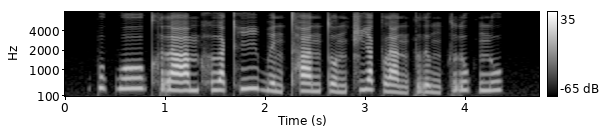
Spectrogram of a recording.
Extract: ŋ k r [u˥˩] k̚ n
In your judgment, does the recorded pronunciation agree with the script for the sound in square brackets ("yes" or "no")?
yes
